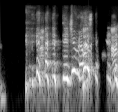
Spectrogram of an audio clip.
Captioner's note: laughing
